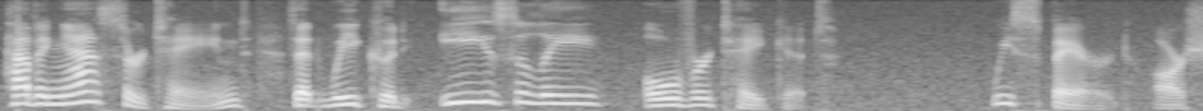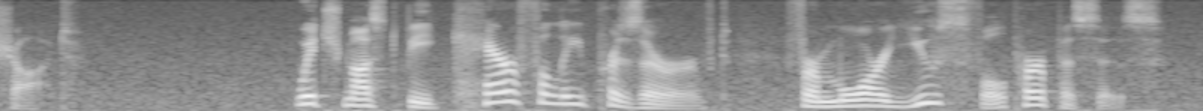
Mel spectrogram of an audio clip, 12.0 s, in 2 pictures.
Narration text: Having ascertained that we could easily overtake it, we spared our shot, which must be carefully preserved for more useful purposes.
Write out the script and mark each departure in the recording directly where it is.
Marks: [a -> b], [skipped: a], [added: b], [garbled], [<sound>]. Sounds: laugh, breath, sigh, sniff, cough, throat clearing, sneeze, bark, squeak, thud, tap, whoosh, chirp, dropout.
Having ascertained that we could easily overtake it, we spared our shot, which must be carefully preserved for more useful purposes.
